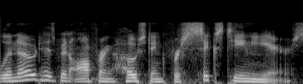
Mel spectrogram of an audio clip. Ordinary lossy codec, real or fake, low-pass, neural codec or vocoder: AAC, 48 kbps; fake; 7.2 kHz; codec, 16 kHz in and 24 kHz out, 2.2 kbps, FireRedTTS-2 codec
